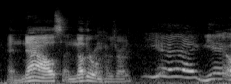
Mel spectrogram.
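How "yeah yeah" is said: soft, high mock cheer; faraway fan's cheer; small wave cheer. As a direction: squeal a little pretend "yeah" softly. Wave comes round from others.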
